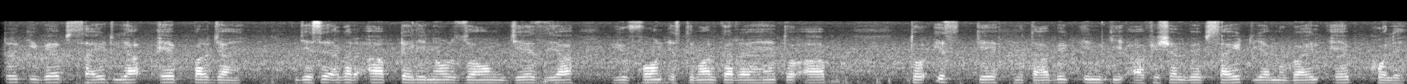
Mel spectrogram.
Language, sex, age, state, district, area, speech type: Urdu, male, 45-60, Delhi, North East Delhi, urban, spontaneous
